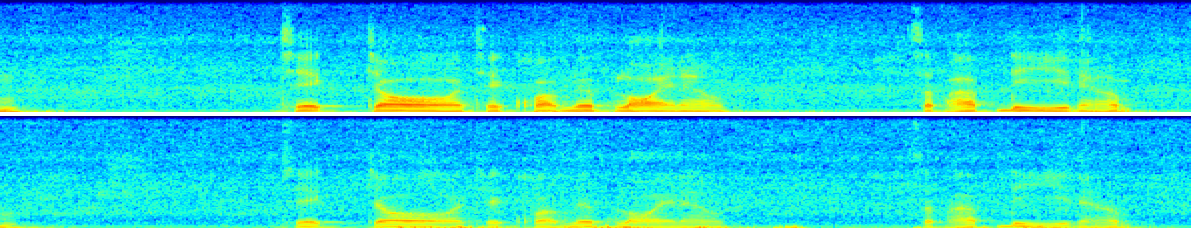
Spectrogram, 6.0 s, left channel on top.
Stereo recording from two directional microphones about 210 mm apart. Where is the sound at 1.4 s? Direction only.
25° left (ahead or behind).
